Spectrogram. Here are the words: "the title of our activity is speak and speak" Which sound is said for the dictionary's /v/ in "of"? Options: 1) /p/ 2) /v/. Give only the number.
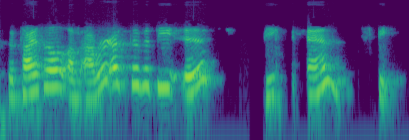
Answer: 2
